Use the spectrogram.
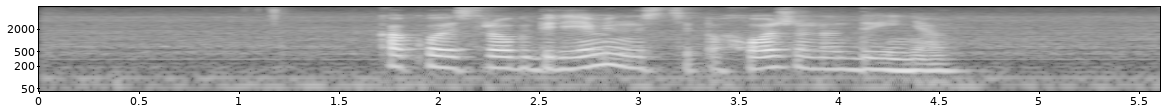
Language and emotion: Russian, neutral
